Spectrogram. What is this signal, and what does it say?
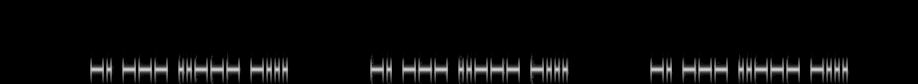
Morse code, heard as a keyed tone, about 32 wpm, 700 Hz. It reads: NO2B NO2B NO2B
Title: USA Call Signs - 4 Characters - Repeated 3x - 30wpm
